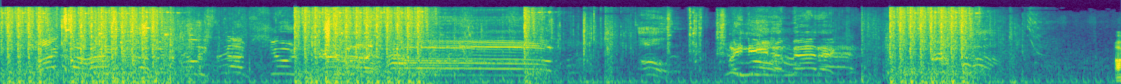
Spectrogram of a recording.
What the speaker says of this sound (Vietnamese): Bắn hết tụi bay luôn.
